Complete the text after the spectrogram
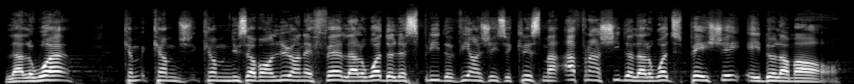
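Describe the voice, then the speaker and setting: A man whose first language is English, preaching a French sermon as a pastor, dropping amen and hallelujah between halting restarts and sometimes lifting into a sing-song cadence. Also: high voice, steady tone, clear, resonant tone, in a large hall. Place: church hall.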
